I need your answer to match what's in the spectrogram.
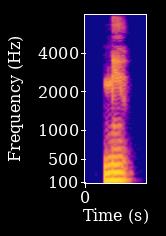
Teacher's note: To pronounce Myu, the tongue moves from the [mʲ] consonant to the [ɯ] vowel.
